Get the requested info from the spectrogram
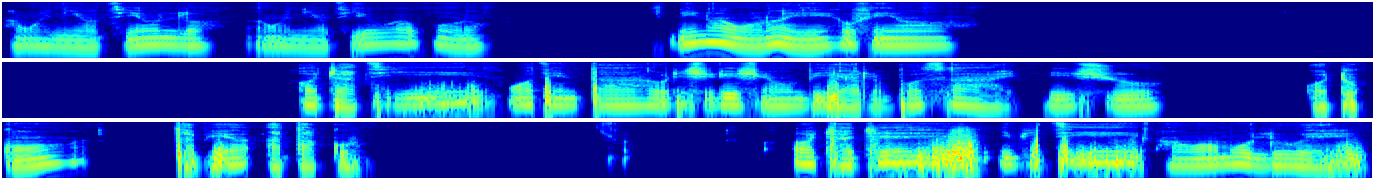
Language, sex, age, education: Yoruba, male, 15-29, primary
